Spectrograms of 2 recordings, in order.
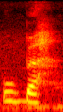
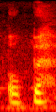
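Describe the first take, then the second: First: The word begins with a u sound. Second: The word begins with an o sound. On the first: The speaker calls it right. "bentuk tata bahasa yang benar adalah ubah" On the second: The speaker calls it wrong. "Bukan obah"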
